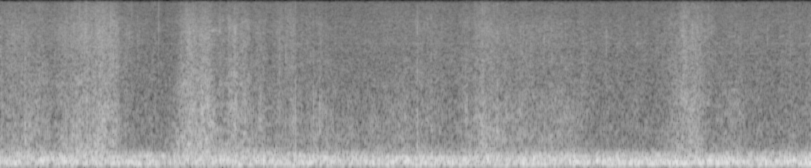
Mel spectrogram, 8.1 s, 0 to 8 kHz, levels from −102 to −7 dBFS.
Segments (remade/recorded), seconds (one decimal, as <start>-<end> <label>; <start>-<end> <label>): 0.0-8.1 recorded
